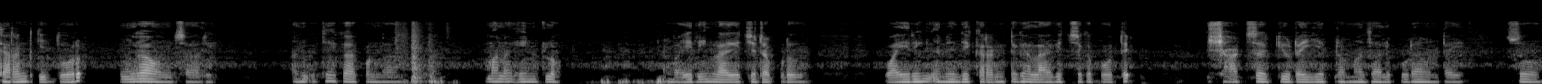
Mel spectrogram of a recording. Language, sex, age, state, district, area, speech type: Telugu, male, 18-30, Andhra Pradesh, Srikakulam, urban, spontaneous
